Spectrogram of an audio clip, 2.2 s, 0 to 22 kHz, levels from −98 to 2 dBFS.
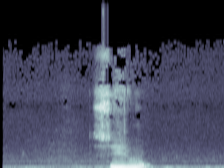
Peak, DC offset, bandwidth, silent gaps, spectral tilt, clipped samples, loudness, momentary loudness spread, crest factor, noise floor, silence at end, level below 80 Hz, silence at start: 0 dBFS; under 0.1%; 17 kHz; none; -4.5 dB/octave; under 0.1%; -10 LUFS; 14 LU; 14 dB; -34 dBFS; 0.05 s; -42 dBFS; 0.25 s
